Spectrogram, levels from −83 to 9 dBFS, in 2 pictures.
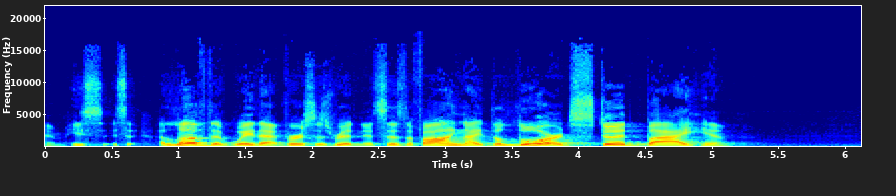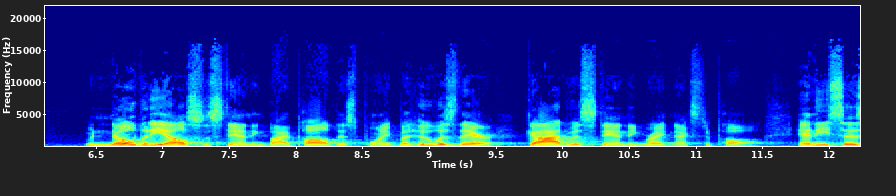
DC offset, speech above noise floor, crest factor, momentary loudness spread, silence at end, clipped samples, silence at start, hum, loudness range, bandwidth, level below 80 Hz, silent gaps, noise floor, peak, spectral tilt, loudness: under 0.1%; 42 dB; 18 dB; 16 LU; 0 s; under 0.1%; 0 s; none; 3 LU; 16 kHz; -70 dBFS; none; -60 dBFS; 0 dBFS; -5 dB/octave; -19 LUFS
